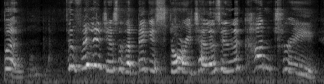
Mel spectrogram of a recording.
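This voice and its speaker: A woman's voice: very high voice, sing-song, moderate pace, a bit bright, full character voice. A woman playing an earnest, pleading young farm boy in an audio play. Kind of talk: community audio play acting. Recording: distant mic with faint background noise.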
